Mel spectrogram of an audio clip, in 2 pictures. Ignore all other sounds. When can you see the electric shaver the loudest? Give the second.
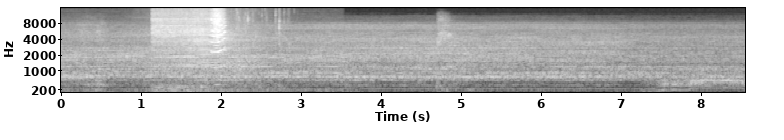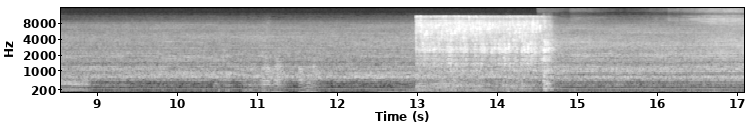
2 s.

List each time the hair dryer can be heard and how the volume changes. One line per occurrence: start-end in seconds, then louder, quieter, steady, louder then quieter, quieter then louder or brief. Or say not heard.
0.0-17.0 steady.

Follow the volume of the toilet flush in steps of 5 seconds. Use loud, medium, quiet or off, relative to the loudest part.
medium, off, loud, off.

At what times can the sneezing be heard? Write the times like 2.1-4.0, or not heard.
4.5-5.3, 14.1-14.8.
